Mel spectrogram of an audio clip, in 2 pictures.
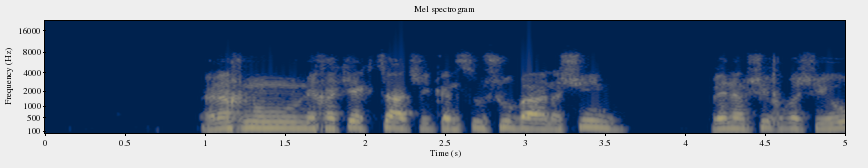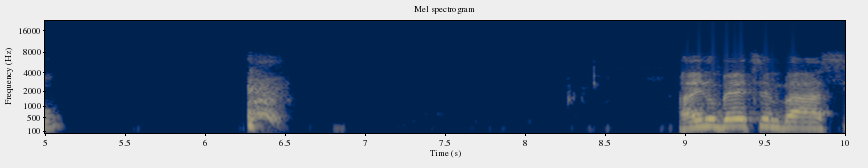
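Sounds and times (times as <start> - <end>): man clearing his throat: 6.2 - 6.7.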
